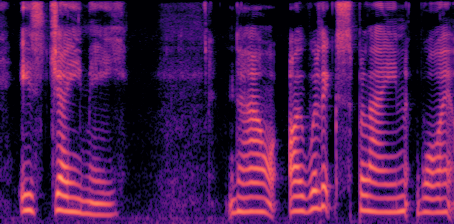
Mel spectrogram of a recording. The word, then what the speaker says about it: Jayme: And AD continually got her name wrong. Her name is Jayme.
